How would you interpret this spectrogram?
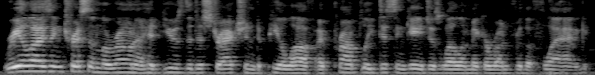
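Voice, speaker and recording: Higher-voiced man reading a visual novel aloud. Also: fairly even intonation, brisk. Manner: dramatic narration broken by amused, incredulous commentary. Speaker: gaming channel host doing a let's play.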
